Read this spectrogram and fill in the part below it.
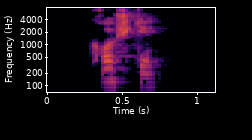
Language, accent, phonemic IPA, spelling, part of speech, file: French, France, /kʁɔʃ.te/, crocheter, verb, LL-Q150 (fra)-crocheter.wav
- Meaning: 1. to pick (a lock) 2. to sidestep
